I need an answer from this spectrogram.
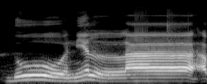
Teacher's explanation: Du dibaca panjang berarti dihukumi dengan tajwid mad thobi'i. Ya, karena ada huruf yang berharakat domah setelahnya ada wau ma ti atau wau sukun.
